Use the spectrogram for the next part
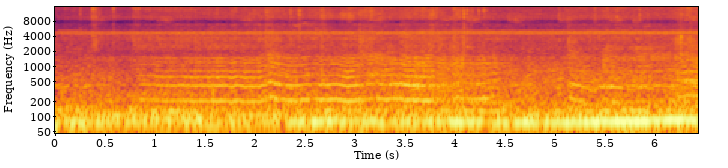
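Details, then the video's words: Italian honeybees at a homestead hive at breakfast time, a less aggressive strain: a steady low droning hum with faint wavering higher tones drifting over it, swelling slightly toward the end. "Breakfast with the bees"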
